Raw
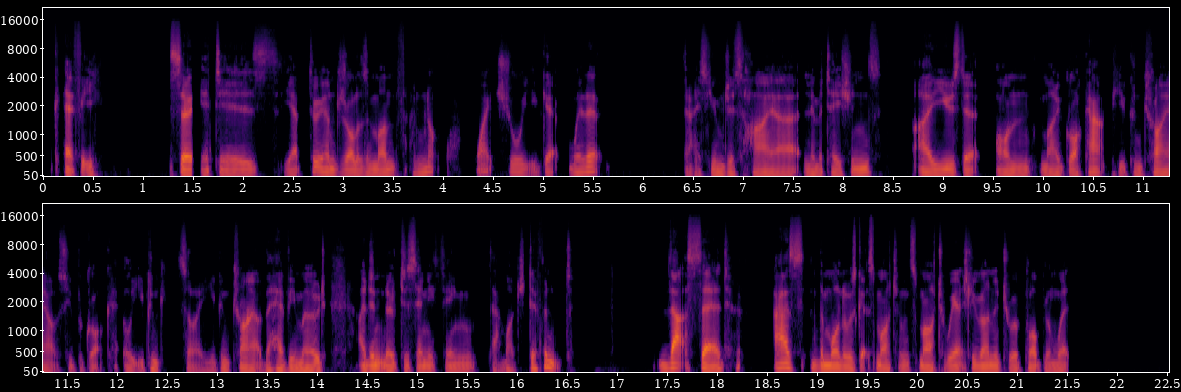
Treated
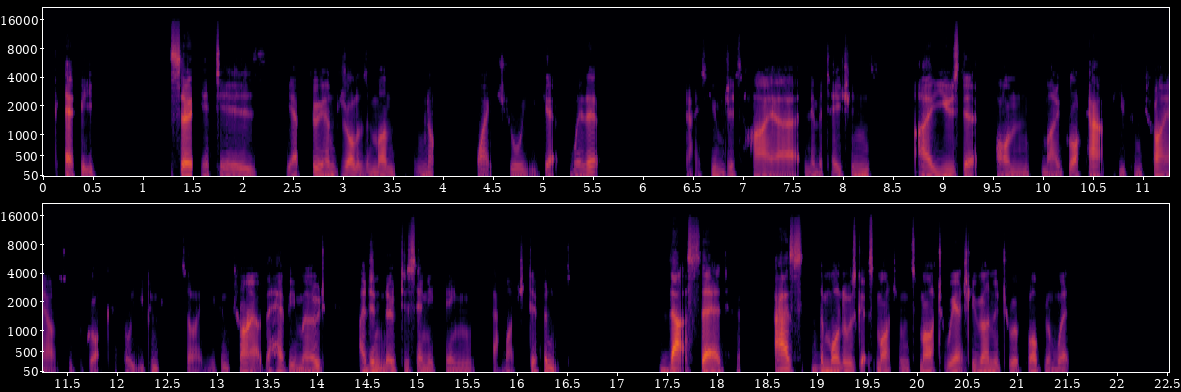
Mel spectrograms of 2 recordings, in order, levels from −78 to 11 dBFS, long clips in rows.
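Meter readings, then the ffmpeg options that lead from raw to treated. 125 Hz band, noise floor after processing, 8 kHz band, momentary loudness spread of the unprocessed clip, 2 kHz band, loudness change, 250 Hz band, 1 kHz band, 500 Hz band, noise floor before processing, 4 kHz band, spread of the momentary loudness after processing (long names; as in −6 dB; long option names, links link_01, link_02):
−12.5 dB, below −85 dBFS, +1.5 dB, 13 LU, +0.5 dB, −3.5 dB, −7.5 dB, −1.5 dB, −4.0 dB, −81 dBFS, +0.5 dB, 18 LU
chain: -af "anlmdn=10,highpass=frequency=980:poles=1,agate=range=-33dB:threshold=-52dB:ratio=3:detection=peak,afreqshift=-140,volume=3dB"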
